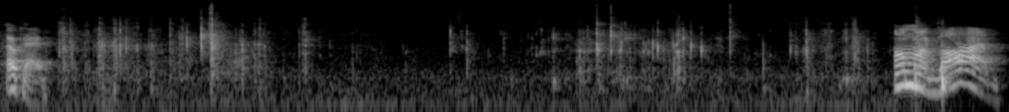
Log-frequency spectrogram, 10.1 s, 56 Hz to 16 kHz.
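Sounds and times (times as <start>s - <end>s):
snack bag crackling: 0.0s - 3.8s, 4.4s - 9.4s
popcorn being eaten: 4.4s - 8.9s.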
